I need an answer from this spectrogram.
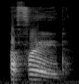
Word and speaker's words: afraid: तो यहाँ पे ध्यान देने का क्या है कि अ से स्टार्ट हम लोग अफ्रेड बोल रहे थे, अफ्रेड बोलता है तो थोड़ा ठीक है, उसको जितना खींचना है, जितना उसमें सुर ताल डालना है डाल सकते हैं, लेकिन स्टार्ट वो अ से होगा, ठीक है।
